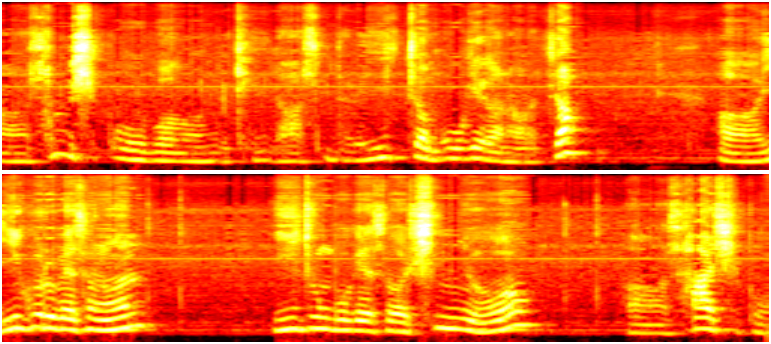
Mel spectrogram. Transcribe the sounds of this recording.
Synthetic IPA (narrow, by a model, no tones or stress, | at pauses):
ʌsʰamɕʰi̥bobʌniɾʌkʰe̞nawas͈ɯmɲidaɾeit͡ɕ͈ʌmoɡe̞ɡana̰wa̰t̚t͡ɕ͈o | ʌiɡuɾube̞sʰʌnɯn | id͡ʑuŋbuɡe̞sʰʌɕʰimɲu | ʌsʰaɕʰibo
